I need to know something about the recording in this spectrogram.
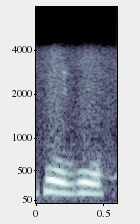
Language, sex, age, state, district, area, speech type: Hindi, male, 30-45, Uttar Pradesh, Jaunpur, urban, conversation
